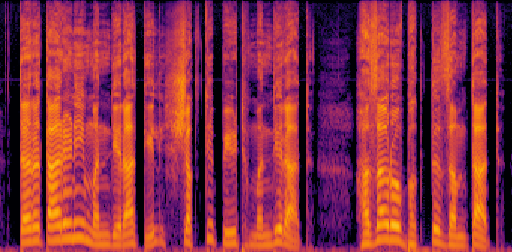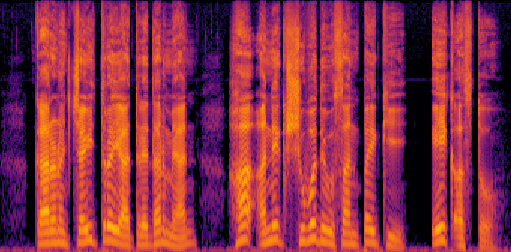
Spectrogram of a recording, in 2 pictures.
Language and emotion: Marathi, neutral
